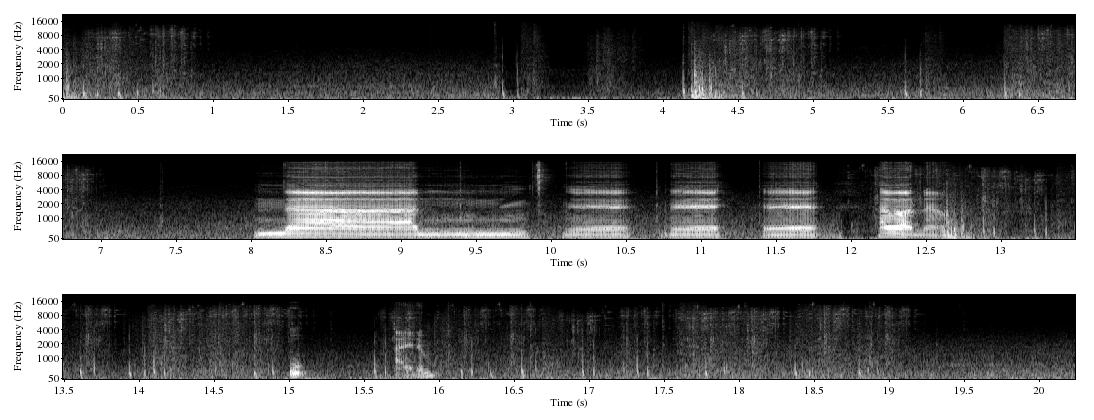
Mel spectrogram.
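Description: Armoured footsteps clank on stone and roof tiles.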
